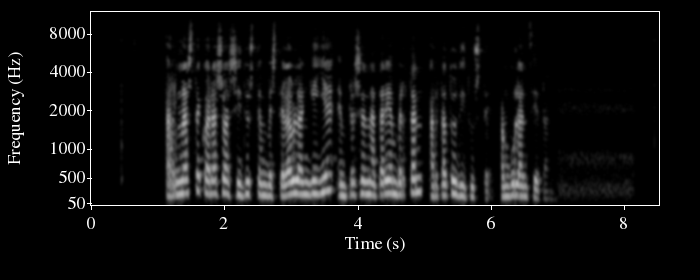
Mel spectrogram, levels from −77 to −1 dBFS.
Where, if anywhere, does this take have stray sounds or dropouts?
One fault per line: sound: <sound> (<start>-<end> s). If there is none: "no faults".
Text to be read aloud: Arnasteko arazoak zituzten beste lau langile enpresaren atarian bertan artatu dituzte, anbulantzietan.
no faults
